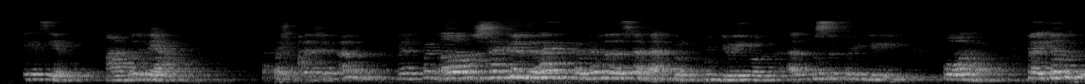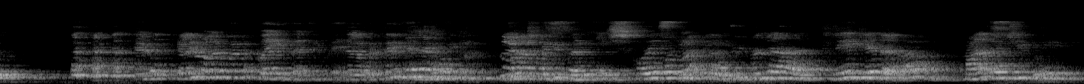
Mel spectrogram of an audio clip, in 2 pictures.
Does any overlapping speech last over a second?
Yes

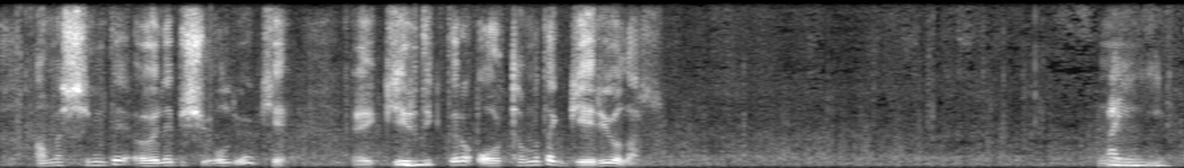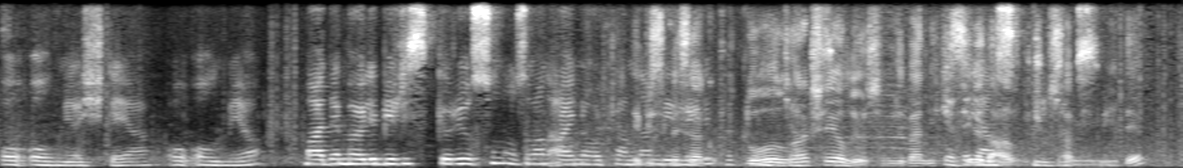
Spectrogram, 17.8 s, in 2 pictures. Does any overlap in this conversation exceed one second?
Yes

